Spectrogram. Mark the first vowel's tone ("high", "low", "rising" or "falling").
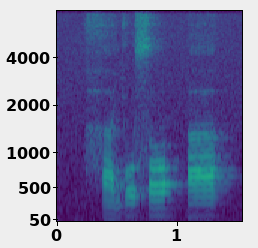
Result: low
